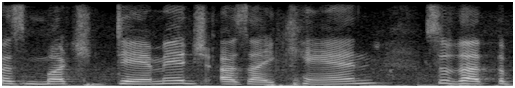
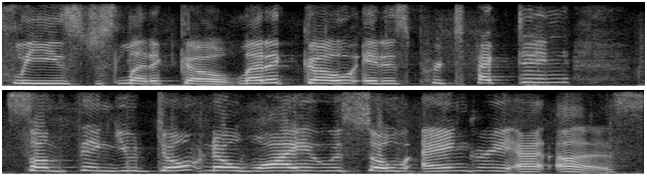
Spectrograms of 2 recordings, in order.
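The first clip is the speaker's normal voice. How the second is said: high, pleading character voice; 5 semitones higher than usual. Pleading with another character to stop attacking and let it go: pleading in character. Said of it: "I'm, like, pleading with you".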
